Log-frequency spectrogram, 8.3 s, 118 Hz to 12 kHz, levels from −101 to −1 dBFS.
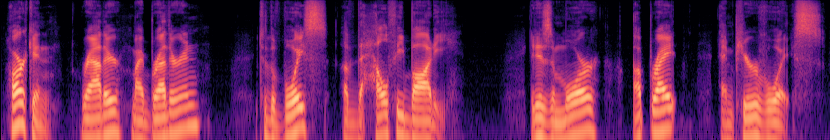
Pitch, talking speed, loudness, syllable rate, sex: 120 Hz, 135 wpm, -20 LUFS, 4.5 syllables/s, male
